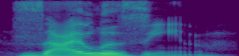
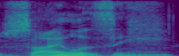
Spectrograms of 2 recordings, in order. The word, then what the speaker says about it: xylazine: amputations it is I don't know how to pronounce it but I would try by saying xylazine ooh xylazine spelled x y l a z i NE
